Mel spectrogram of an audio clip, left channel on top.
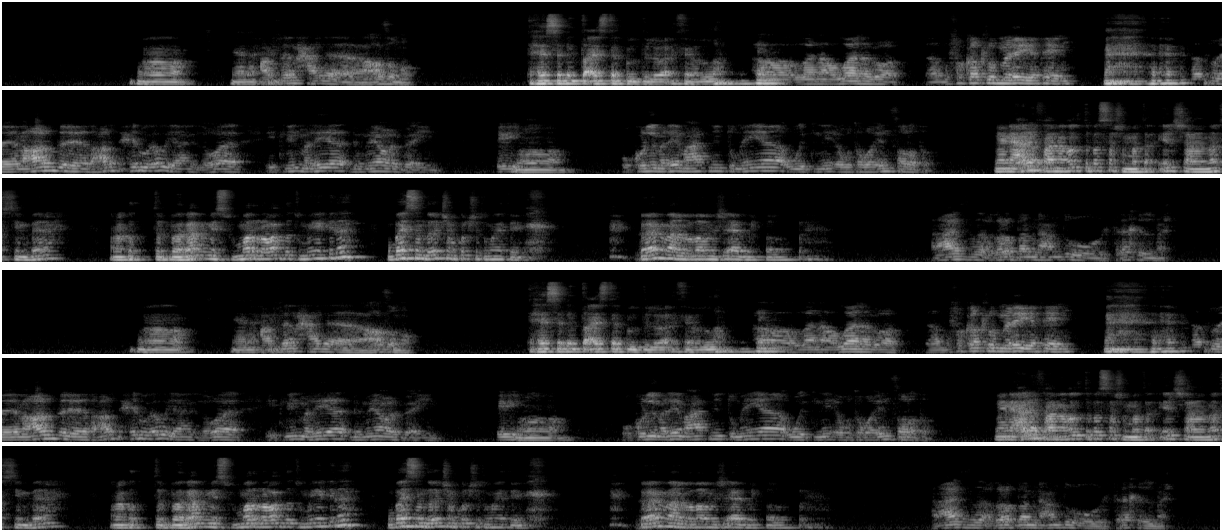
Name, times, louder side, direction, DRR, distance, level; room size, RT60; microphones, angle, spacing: voice 1, 1.3-1.9 2.3-2.8 5.3-7.8 11.0-11.9 17.3-17.9 22.1-25.0 25.5-29.9 30.5-32.6, left 3 dB, 45° left, 0.4 m, -27 dB
voice 2, 2.6-4.1 7.5-8.9 9.2-10.7 11.9-16.5 17.1-17.4 18.4-21.5 22.2-22.8 30.7-31.4 33.7-36.1, equal, 30° left, 1.4 m, -32 dB
2.6 x 2.3 x 2.4 m
head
